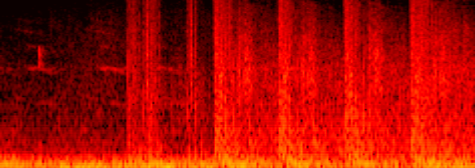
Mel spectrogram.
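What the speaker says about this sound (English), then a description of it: "Oh boy, another tank's destroyed." In a Garry's Mod battle between Star Wars AT-STs and modern military tanks, a tank is destroyed amid a string of loud, booming blasts that land in irregular bursts over a rumbling background.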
